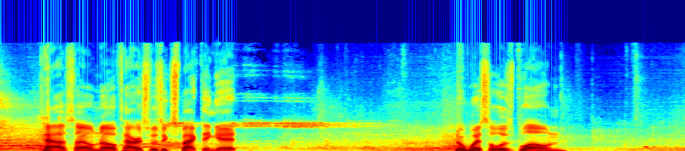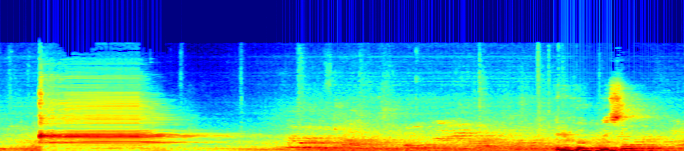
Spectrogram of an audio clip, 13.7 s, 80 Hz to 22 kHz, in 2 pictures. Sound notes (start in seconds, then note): 1.7 whistle blowing; 7.2 buzzer sounding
